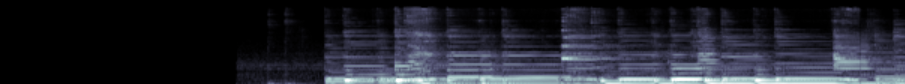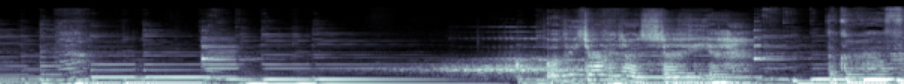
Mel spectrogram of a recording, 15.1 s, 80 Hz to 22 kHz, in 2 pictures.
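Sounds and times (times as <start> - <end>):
strummed acoustic guitar pop song: 12.1 - 15.0.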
